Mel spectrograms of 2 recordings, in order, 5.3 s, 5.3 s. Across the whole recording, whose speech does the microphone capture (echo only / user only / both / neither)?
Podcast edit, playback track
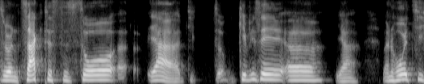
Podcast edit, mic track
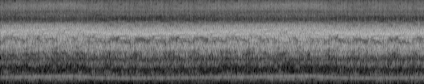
neither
